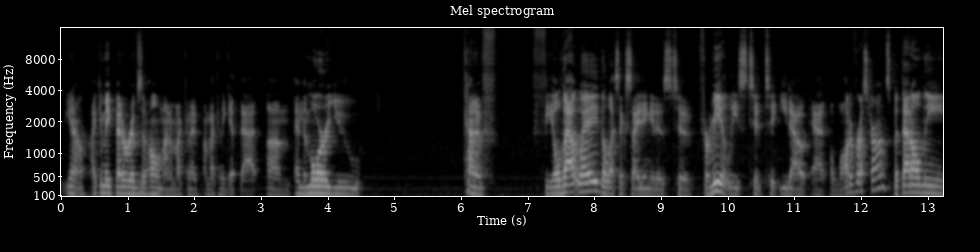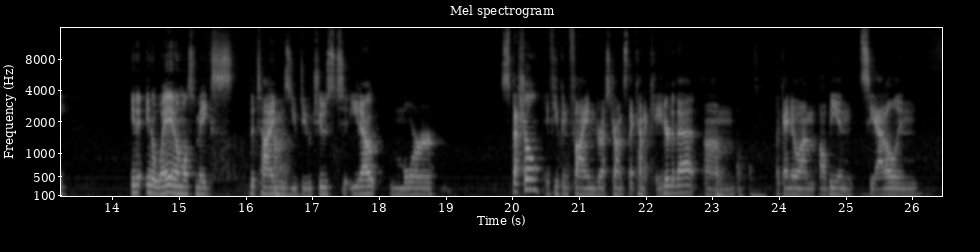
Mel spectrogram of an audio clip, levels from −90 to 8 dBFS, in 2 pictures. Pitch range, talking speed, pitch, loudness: 120-145 Hz, 195 wpm, 130 Hz, -34 LUFS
